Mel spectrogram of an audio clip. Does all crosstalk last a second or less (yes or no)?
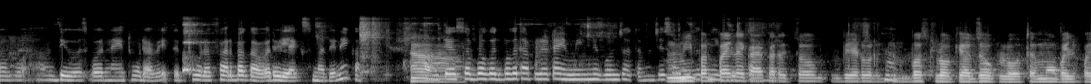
yes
